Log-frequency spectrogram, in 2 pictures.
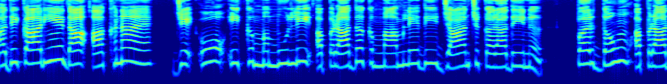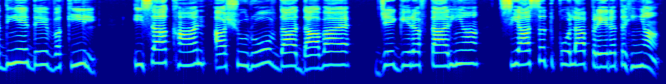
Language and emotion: Dogri, neutral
